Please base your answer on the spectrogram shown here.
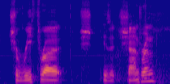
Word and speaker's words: Chandran: Now, I I I'm gonna absolutely hack the pronunciation of this actress's name. Charra, is it Shandran? Uh, Chandran. Chandran.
